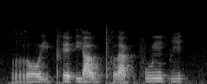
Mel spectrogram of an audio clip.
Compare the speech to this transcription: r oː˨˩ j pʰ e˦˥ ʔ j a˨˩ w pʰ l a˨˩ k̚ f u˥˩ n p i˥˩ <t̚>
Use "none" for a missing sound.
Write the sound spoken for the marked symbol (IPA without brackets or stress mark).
t̚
